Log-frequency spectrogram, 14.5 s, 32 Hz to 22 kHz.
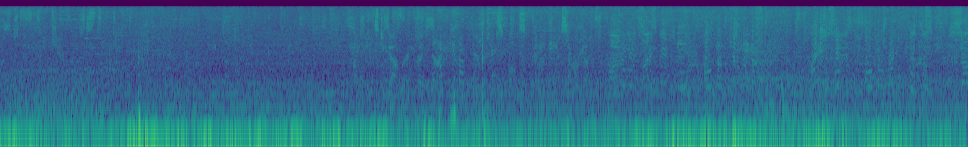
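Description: Radio-frequency interference picked up by the Zoom M3 MicTrak stereo shotgun microphone/recorder: a steady low buzzing hum with faint radio voices and music breaking through, typical of poor RF shielding letting probably FM or AM broadcast radio into the plastic chassis. Two brief low thumps come about two seconds in and again near seven seconds.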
